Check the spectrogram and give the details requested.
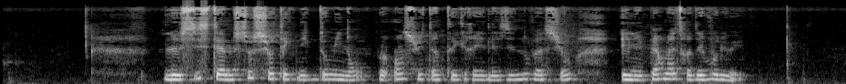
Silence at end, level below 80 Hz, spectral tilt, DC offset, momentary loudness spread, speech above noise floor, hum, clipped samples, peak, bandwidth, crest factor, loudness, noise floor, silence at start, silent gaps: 0.55 s; -54 dBFS; -2.5 dB/octave; under 0.1%; 22 LU; 38 dB; none; 0.3%; 0 dBFS; over 20 kHz; 16 dB; -12 LUFS; -53 dBFS; 0.85 s; none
